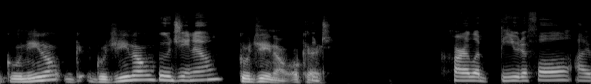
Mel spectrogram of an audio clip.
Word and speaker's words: Gugino: Gugino.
